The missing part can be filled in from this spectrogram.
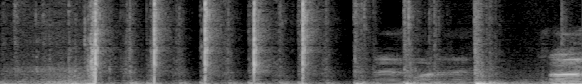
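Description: Crisp, evenly spaced key strikes about three per second, each a clean snap, then the carriage bell and return; typewriter works properly.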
